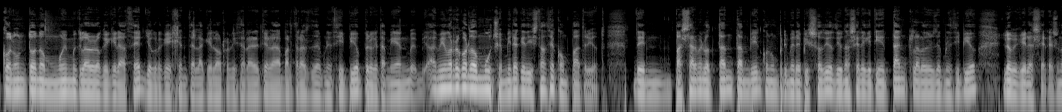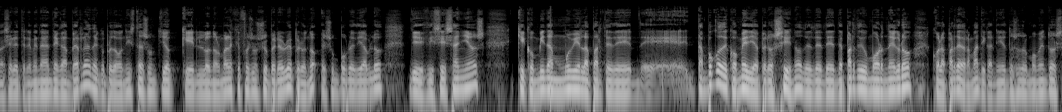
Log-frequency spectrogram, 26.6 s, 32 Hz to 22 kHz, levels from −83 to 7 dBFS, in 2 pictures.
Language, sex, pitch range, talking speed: Spanish, male, 95-120 Hz, 280 wpm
